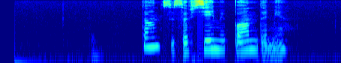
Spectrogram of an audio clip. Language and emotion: Russian, sad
